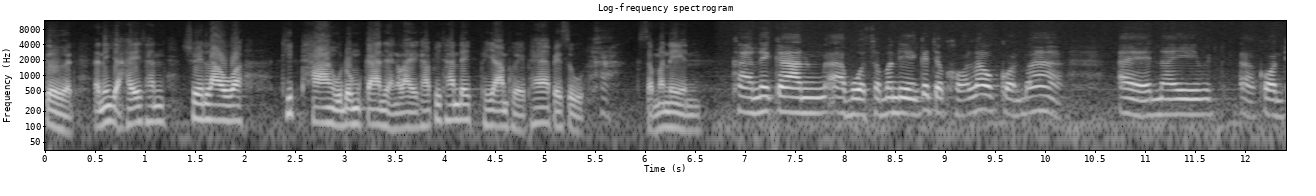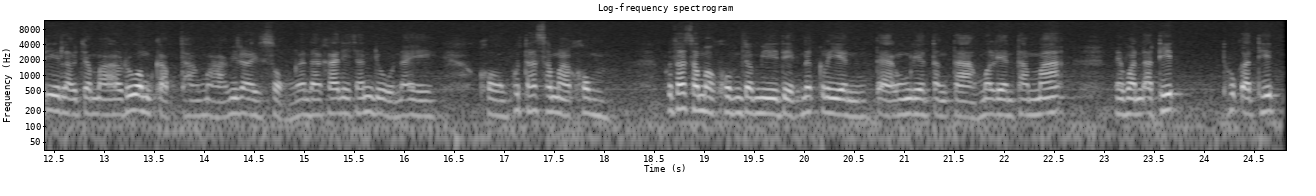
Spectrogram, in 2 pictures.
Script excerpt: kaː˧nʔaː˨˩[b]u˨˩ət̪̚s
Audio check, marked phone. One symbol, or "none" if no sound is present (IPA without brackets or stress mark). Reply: b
